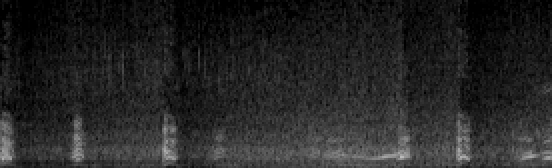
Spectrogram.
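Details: Raign, a Siberian Husky losing patience with a ball, gives clipped barks about every half second, then a long wavering whine that rises before the next bark.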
